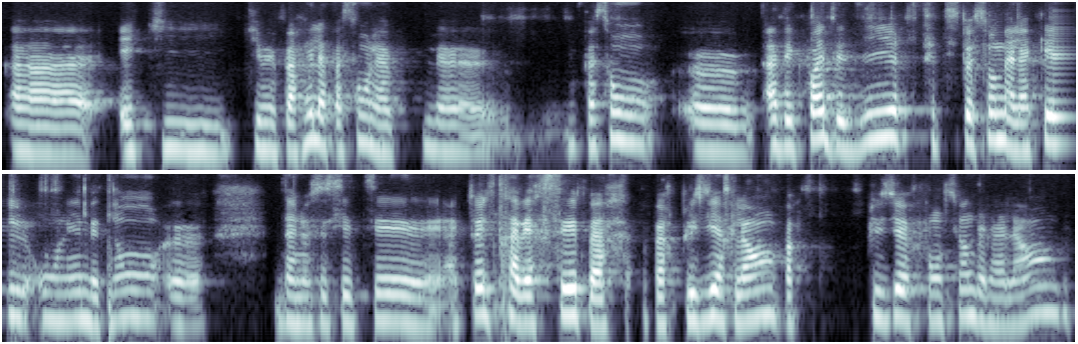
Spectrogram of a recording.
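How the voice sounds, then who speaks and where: A woman's voice: lowish voice, steady tone, normal speed, darkish tone. A woman therapist whose first language is Spanish, speaking hesitantly with many restarts and fillers.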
